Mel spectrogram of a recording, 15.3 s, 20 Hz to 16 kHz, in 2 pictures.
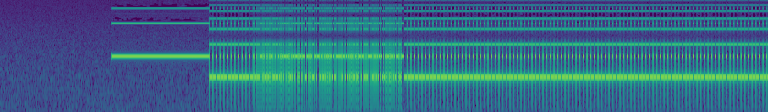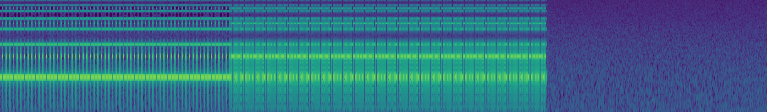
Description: Cassette data (Kansas City type), 300 baud, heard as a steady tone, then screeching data.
